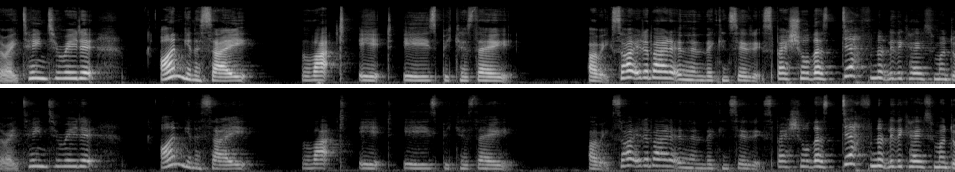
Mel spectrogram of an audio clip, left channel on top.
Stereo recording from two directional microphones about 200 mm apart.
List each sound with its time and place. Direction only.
0.0 s speech: 25° left (ahead or behind)
8.2 s a woman's voice: 5° left (ahead or behind)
